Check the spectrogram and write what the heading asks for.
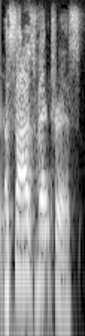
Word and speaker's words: Asajj Ventress: what's her ventress whatever her name is i forget how to say her Asajj ventress yeah Asajj so ventress.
